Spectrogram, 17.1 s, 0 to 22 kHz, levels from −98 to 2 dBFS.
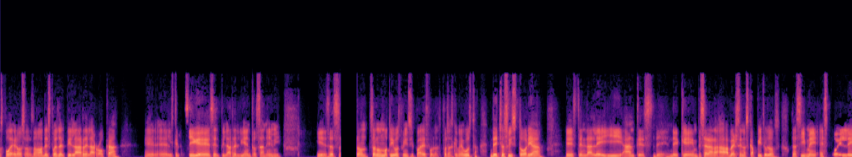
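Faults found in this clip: Playback stall, 6.80–7.13 s. Speech drops to silence for 333 ms, then resumes. Player likely starved of buffered data, or its output thread was blocked.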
